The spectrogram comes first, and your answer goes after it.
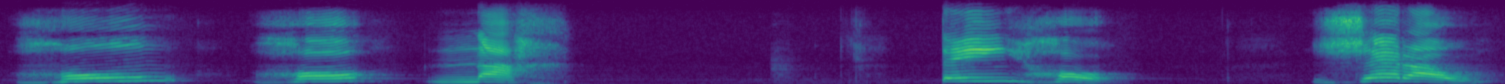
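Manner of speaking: words read slowly with pauses between; slow, careful reading. Shown as a demonstration. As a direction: read each word slowly and clearly. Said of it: "Então vamos ler as palavras?". (leitura lenta e pausada de cada palavra)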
